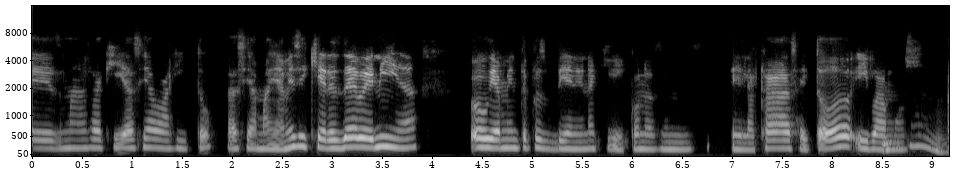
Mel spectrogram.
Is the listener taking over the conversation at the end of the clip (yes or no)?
yes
